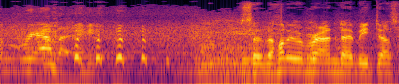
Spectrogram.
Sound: laughs

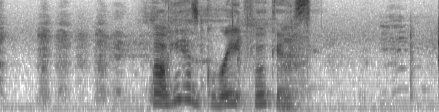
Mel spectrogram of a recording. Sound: chuckling

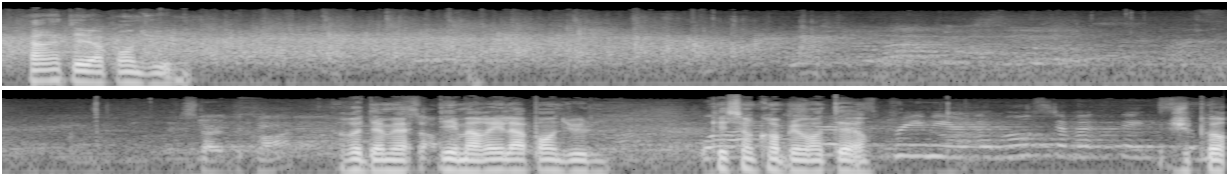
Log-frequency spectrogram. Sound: some Applause

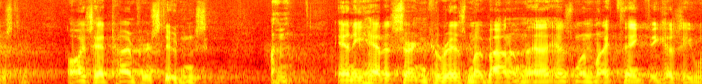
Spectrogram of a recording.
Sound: cough

